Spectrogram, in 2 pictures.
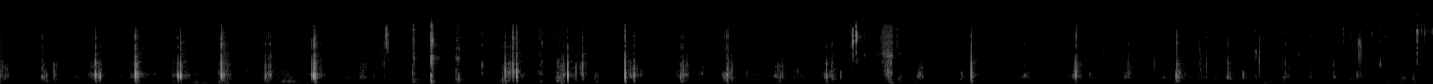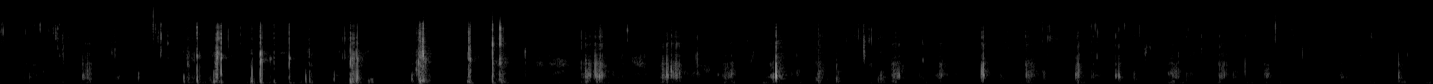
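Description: Close-miked biting and chewing of water-soaked slate stone, a dense, irregular run of sharp crunches.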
